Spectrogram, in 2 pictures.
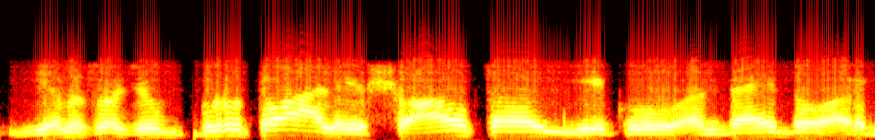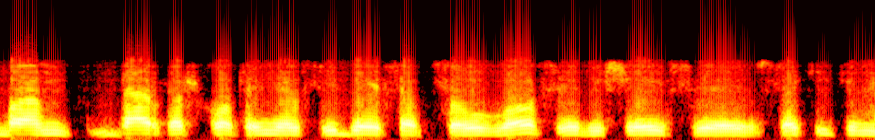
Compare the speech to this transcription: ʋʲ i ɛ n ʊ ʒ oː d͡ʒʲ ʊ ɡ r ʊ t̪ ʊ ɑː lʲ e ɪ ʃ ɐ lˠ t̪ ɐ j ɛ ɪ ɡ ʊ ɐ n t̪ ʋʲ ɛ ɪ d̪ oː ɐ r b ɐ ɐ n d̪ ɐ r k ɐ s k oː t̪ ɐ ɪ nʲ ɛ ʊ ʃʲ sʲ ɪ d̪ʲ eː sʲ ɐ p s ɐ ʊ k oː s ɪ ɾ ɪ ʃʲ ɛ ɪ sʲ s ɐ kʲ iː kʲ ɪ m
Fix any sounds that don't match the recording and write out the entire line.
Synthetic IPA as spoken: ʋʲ i ɛ n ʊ ʒ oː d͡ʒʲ ʊ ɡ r ʊ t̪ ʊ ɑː lʲ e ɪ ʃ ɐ lˠ t̪ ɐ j ɛ ɪ ɡ ʊ ɐ n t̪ ʋʲ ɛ ɪ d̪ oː ɐ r b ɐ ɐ n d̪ ɐ r k ɐ ʃ k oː t̪ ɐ ɪ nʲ ɛ ʊ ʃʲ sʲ ɪ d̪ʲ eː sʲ ɐ p s ɐ ʊ ɡ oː s ɪ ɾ ɪ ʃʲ ɛ ɪ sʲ s ɐ kʲ iː kʲ ɪ m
